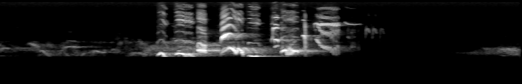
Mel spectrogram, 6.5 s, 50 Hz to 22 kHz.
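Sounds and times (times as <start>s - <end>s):
common blackbird singing, Turdus merula: 0.0s - 4.8s.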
